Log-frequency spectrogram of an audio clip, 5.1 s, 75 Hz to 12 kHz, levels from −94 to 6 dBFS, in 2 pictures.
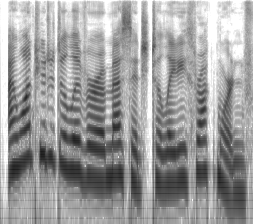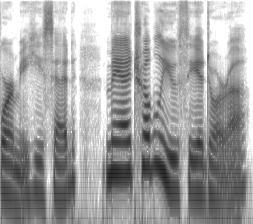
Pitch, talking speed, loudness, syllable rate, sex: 210 Hz, 225 wpm, -18 LUFS, 6.3 syllables/s, female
